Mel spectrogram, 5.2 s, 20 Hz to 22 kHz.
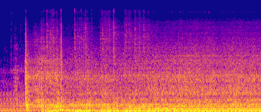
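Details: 1962 Austin Healey Sprite Mark II revived after long storage, carburetors adjusted, second start attempt: short crank then steady low even idle, no knocks; runs well but gauge shows no oil pressure (pump may need priming, gauge fault or leak suspected).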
